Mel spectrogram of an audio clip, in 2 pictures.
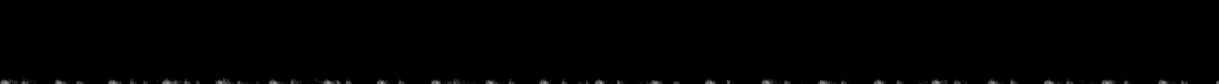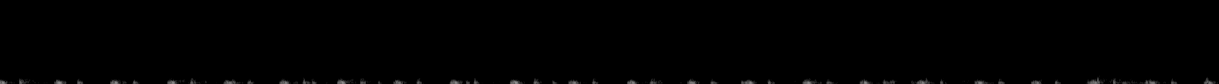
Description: In This Video my heart was Loud and Thumpy.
